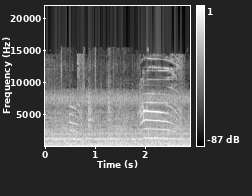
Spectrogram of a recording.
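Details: Two high-pitched kitten meows, a faint one early and a louder, longer drawn-out cry later, while the young cat drinks milk; a low background hum runs throughout.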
